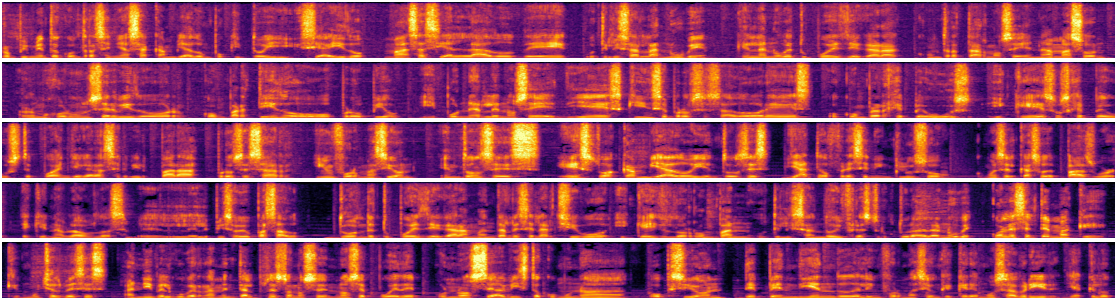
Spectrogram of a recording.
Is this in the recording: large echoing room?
no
